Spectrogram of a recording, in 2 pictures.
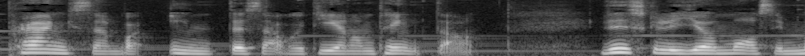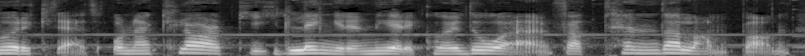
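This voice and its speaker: Low, mellow storytelling woman. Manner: reads stories aloud in first person, calm and even. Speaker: podcast host. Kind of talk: scripted storytelling narration.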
